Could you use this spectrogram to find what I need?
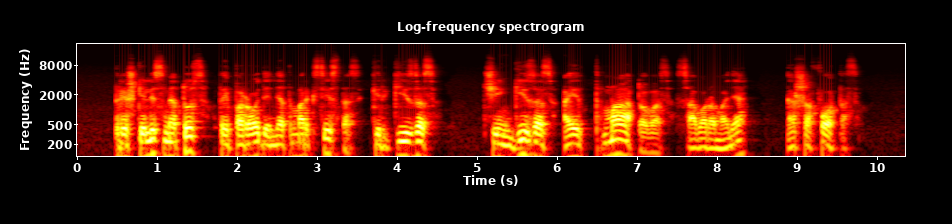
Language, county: Lithuanian, Utena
